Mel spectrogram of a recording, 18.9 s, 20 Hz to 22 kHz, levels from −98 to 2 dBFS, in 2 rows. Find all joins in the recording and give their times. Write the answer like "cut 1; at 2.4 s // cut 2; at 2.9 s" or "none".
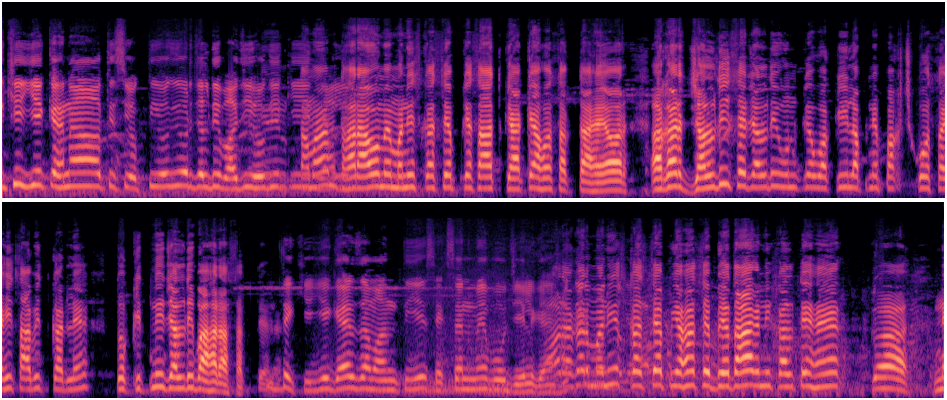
cut 1; at 3.0 s // cut 2; at 15.1 s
